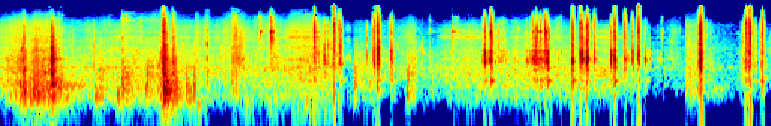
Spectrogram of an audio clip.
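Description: Rustling and knocking as a scoped hunting rifle is handled, then a string of sharp metallic clicks and rattles as cartridges are loaded into its action.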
